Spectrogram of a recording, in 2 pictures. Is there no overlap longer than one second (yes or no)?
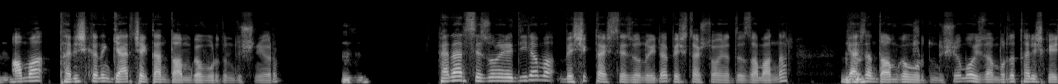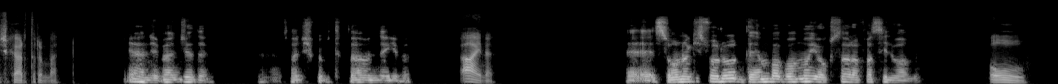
yes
